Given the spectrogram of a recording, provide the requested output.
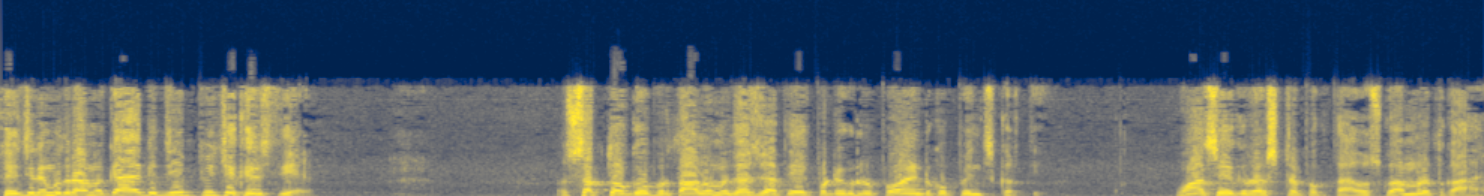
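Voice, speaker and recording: Long, frequent pauses break up a man's high-pitched speech, delivered at a moderate pace with very even loudness and fairly even intonation. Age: 80s+. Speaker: spiritual teacher. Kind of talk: spiritual discourse.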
